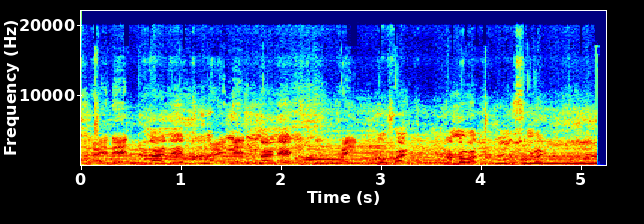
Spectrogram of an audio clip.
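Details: Sahiwal bull calves traded at Ambari market, open Fridays and Mondays. A short burst of overlapping moos, the last one long and level, mixed with loud nearby voices and market bustle before an abrupt cut.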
